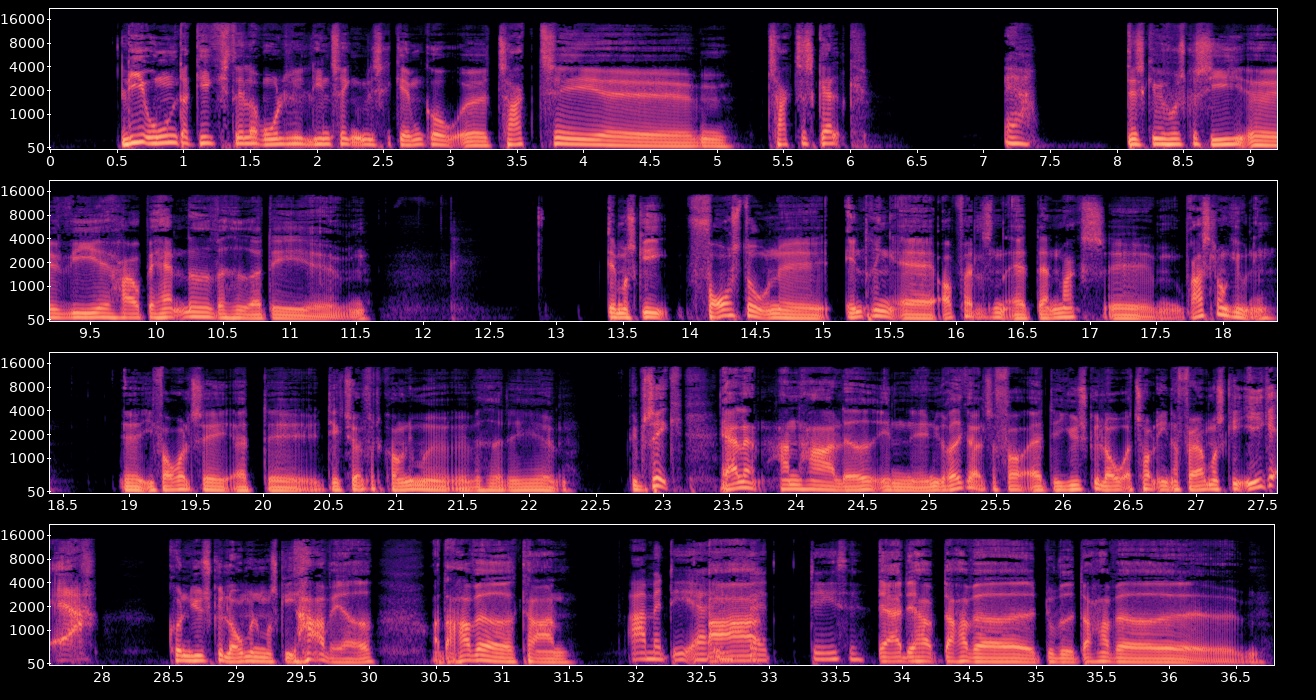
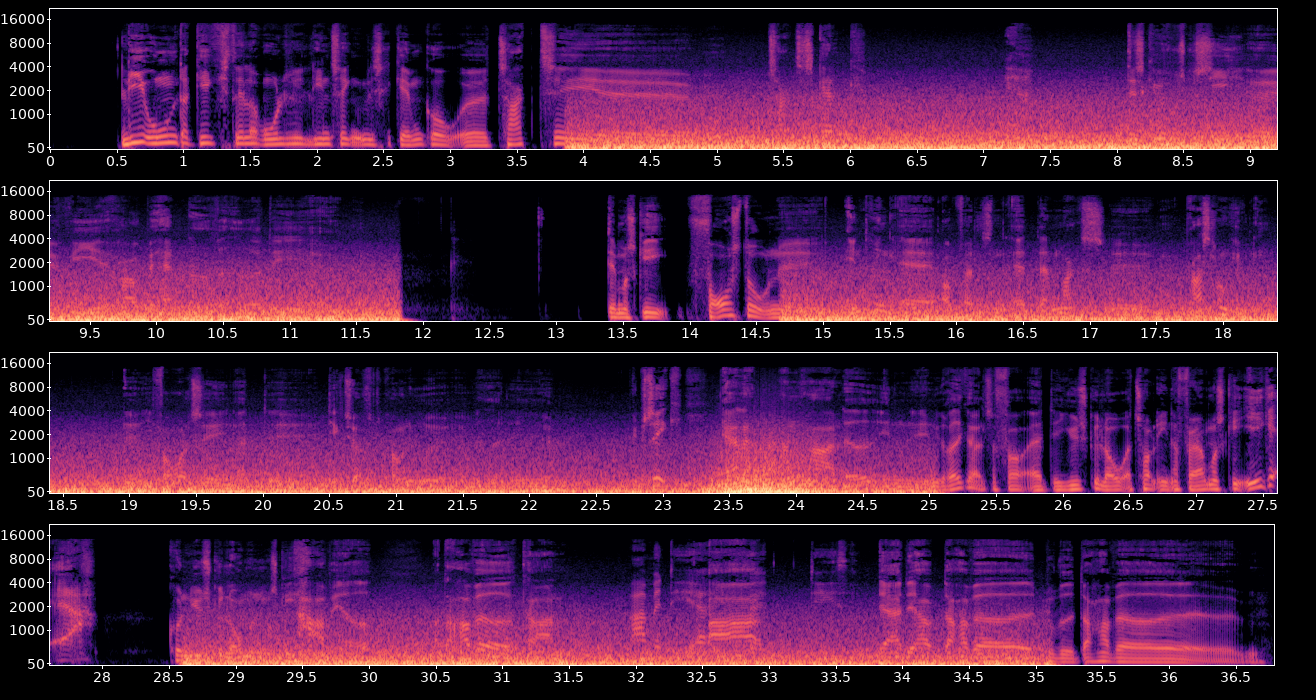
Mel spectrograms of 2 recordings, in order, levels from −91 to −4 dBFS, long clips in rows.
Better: first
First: none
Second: wind noise on the microphone; heavy; from 4 to 12 s, from 15 to 25 s and from 29 to 35 s; 2 dB above the speech

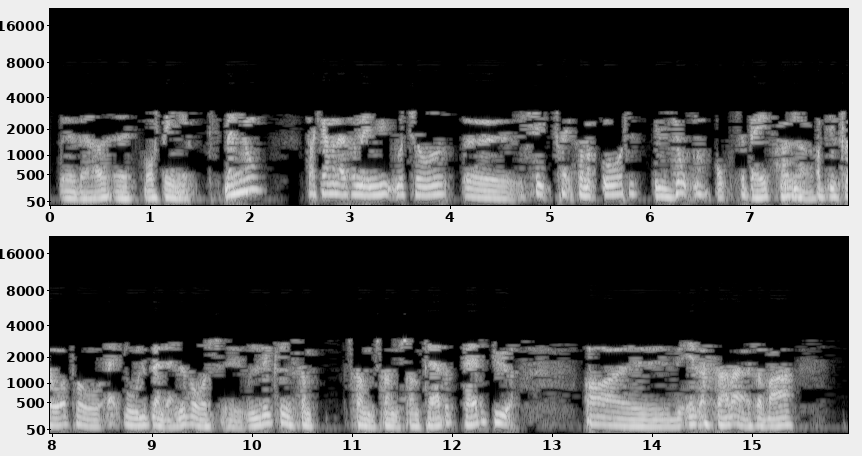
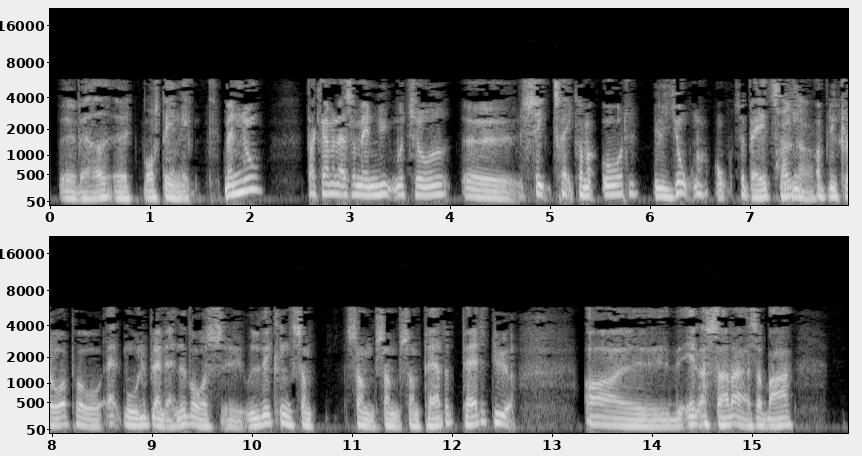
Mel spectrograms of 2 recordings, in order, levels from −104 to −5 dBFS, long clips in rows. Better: second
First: garbled, watery; badly; nothing above 3 kHz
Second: garbled, watery; slightly; nothing above 5.5 kHz

